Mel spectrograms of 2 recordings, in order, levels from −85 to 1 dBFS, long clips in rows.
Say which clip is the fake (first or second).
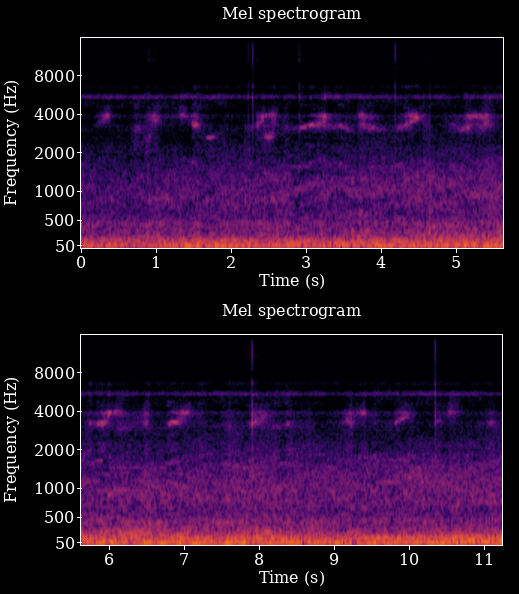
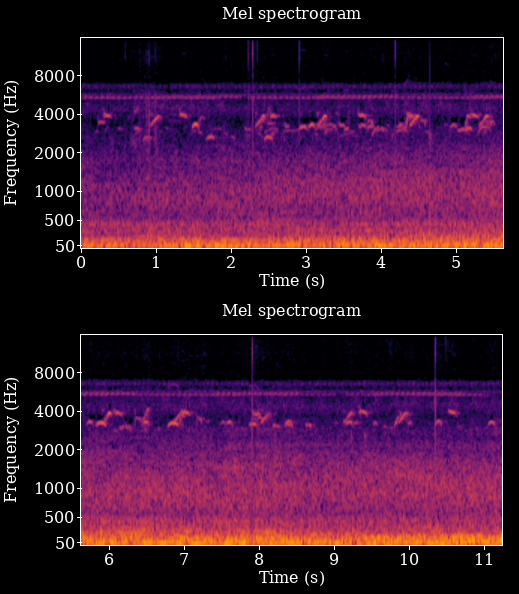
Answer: first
